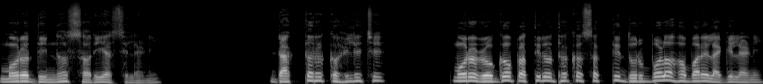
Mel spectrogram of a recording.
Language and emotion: Odia, sad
